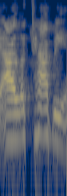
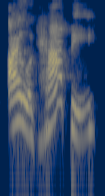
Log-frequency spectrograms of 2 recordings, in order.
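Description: First: It is said in a neutral tone. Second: It is said angrily, confrontationally.

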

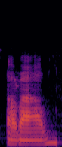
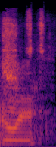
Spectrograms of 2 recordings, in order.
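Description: First: The word ends with a v sound. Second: The word ends with an f sound. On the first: The speaker calls it right. "it's Arav" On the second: The speaker calls it wrong. "It's not Araf"

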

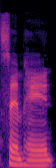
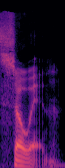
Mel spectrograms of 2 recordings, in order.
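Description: First: It is read the way it is spelled. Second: It is said the native Irish way. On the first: The speaker calls it wrong. "it is not Samhain" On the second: The speaker calls it right. "it's Samhain"

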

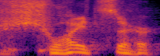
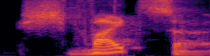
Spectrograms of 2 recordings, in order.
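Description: First: The name is said with a W sound. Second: The name is said with a V sound.

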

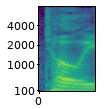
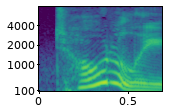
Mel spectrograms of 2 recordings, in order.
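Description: First: The word is said in a sarcastic tone. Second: The word is said in a sincere, eager tone. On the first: The speaker does not really agree. "you read it like, yeah, totally. Your guy's going to be sarcastic" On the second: The speaker genuinely agrees. "that's not the tone I wanted"

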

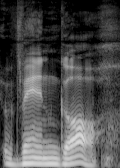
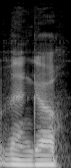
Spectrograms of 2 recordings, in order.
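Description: First: The name has its European pronunciation. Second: The name has a non-European pronunciation. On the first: The speaker calls it right. "the Europeans say Van Gogh" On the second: The speaker calls it wrong. "not Van Gogh"

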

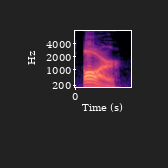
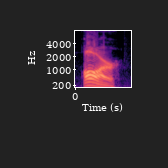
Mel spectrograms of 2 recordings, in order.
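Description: No difference in how they are said.

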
